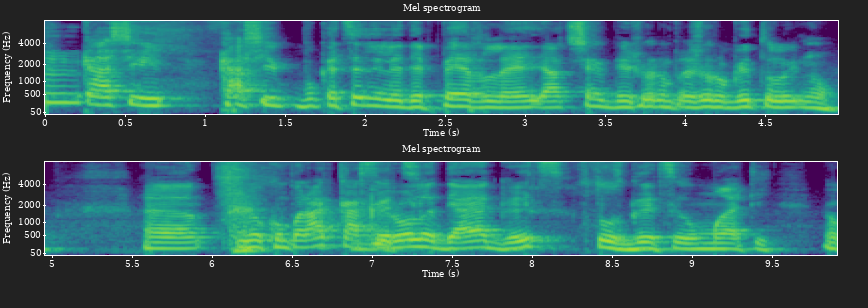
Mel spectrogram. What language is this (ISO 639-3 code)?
ron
